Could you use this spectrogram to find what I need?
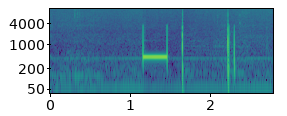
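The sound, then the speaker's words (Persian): A telephone tone sounds after a call-in caller's line is cut off: one short, steady, low tone, followed by three sharp clicks over a faint background hum. “تماسشان فکر میکنم قطع شد. خب خدا کنه برادر ما دوباره تماس بگیرن.”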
